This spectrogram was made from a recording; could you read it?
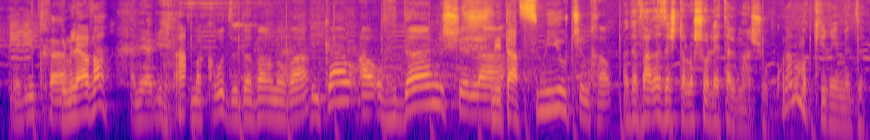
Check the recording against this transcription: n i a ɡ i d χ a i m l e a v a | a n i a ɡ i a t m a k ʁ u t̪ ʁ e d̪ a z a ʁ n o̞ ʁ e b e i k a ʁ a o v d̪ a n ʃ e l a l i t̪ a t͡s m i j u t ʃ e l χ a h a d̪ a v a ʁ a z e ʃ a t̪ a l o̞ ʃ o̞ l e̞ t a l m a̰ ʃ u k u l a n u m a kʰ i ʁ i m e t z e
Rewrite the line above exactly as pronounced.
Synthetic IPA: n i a ɡ i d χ a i m l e a v a | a n i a ɡ i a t m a k ʁ u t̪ z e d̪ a v a ʁ n o̞ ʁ a b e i k a ʁ a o v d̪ a n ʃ e l a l i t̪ a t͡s m i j u t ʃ e l χ a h a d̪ a v a ʁ a z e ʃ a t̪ a l o̞ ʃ o̞ l e̞ t a l m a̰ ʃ u k u l a n u m a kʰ i ʁ i m e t z e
